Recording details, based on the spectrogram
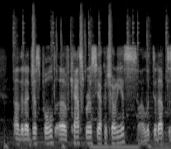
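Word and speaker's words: Kasparas Jakučionis: We're back over here on the Top Shot side on this number 65 of 129 that I just pulled of Kasparos Yakachonius.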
